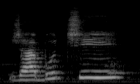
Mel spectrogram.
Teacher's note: Então, o ti é a minha sílaba tônica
